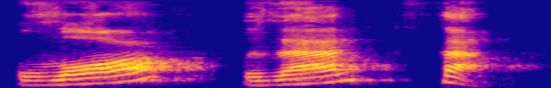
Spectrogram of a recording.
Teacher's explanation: এগুলো একেবারে আগা থেকে বের হবে এবং এটা একেবারে সফট হবে, নরম করে পড়তে হবে।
